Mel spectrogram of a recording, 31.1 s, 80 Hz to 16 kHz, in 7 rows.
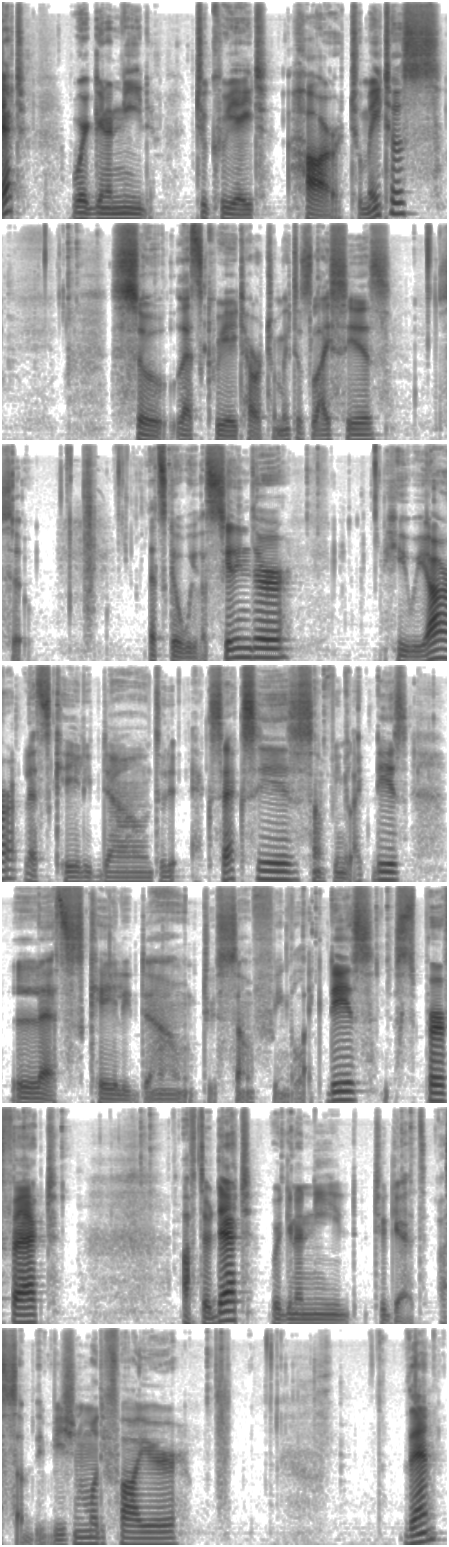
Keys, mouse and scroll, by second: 0.2 middle click, 0.2-0.6 scroll down 2, 1.0 middle click, 1.5 scroll up 2, 1.9-2.5 scroll down 2, 3.1 middle click, 4.5 scroll up 1, 4.7-5.1 scroll down 2, 5.1 click, 5.4 middle click, 6.1 shift+a, 11.9 click, 13.2 s, 17.3 s, 18.7 middle click, 19.8 s, 21.5 click, 22.3 click, 22.8 click, 23.6 click, 23.9-24.4 scroll up 1, 24.4 click, 25.0 click, 28.7 click, 29.4 middle click, 30.1 scroll up 1, 30.5 middle click.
